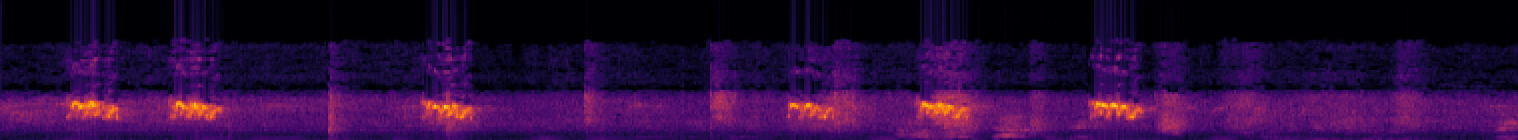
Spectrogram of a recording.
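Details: Sparrow chirping in short, high bursts, roughly one every half second to second, with softer lower notes between them.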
